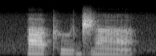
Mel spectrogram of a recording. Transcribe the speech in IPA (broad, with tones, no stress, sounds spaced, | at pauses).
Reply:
a˨ pʰ u˨ d͡ʒ ã˨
